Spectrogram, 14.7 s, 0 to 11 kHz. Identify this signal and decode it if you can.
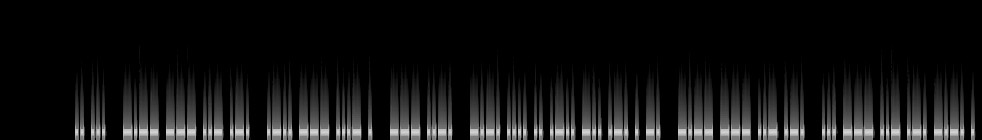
Morse code, heard as a keyed tone, about 28 wpm, 700 Hz. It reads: IS YOUR LOVE OF CHILDREN YOUR SOURCE
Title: Sentences from Top 1000 Words - Review Part 5 - 30wpm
